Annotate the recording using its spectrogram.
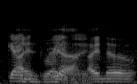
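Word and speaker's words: Genn Greymane: it's Gen, not Jen. Yes. Yes, I know how you pronounce it. It's Gen Greymane. Yeah, I know. Not Jen Greymane.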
